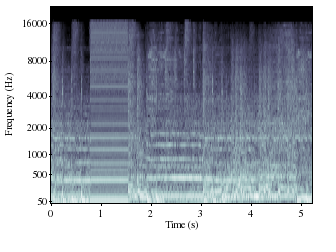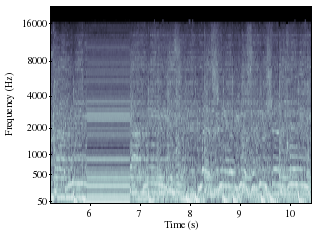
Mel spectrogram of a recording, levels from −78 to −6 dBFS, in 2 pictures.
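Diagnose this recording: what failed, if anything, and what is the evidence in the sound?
System hang loop at 0.82–1.54 s and again at 5.96–6.8 s, a driver or buffer failure. In both stretches the audio gives way to a steady buzz at 50 Hz, one 20 ms slice repeating exactly, 36 times in the first and 42 in the second. The host stalled while the interface kept replaying the same short ring buffer, which fits a buffer of about 20 ms. About 0.7 s and about a second of real audio are lost.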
